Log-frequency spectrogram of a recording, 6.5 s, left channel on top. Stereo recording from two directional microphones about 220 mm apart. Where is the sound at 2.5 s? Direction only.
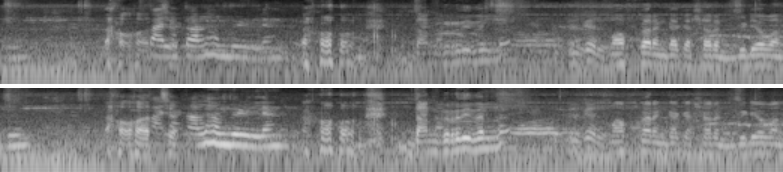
5° left (ahead or behind).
